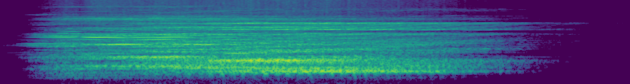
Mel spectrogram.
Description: Teleporter Abduction Success; Evolve; Wraith

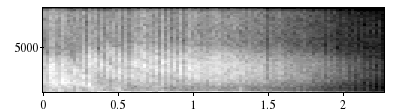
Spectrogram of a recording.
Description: Teleporter Abduction Teleport Back; Evolve; Wraith

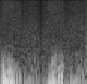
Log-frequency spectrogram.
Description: flap big; Jaminporlants

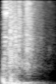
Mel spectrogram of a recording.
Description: Teleporter Melee Impact Base; Evolve; Wraith

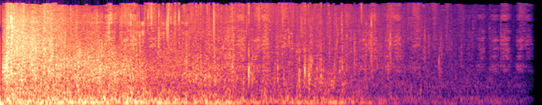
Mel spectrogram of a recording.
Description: Explosion; Evolve; Gorgon; Lurker; Mimic

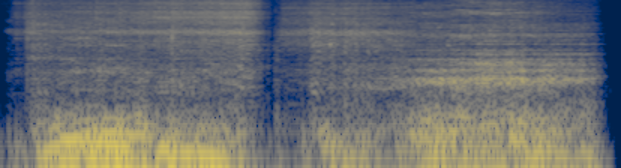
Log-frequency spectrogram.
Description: Stealth Breath Idle; Evolve; Goliath

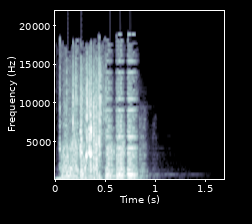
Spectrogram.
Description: Tongue Grab Tell; Evolve; Behemoth

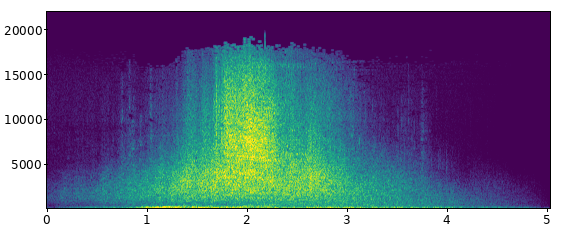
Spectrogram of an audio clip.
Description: Lightning Strike Activate Start; Evolve; Kraken

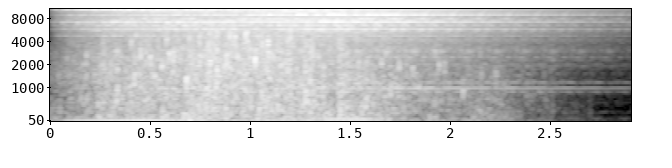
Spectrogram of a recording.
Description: Stellar Slime Reform; Servants of Necroterra

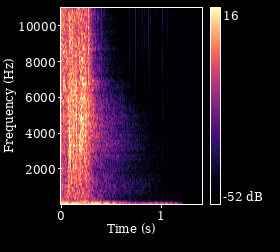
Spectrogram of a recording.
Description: strider minigun; Strider Remake

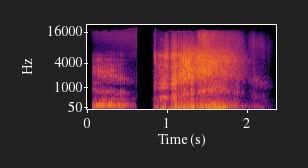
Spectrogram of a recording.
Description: Rock Throw Grab FLAME; Evolve; Meteor Goliath

